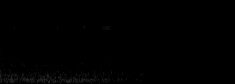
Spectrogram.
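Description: Near silence: faint room tone fading out.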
